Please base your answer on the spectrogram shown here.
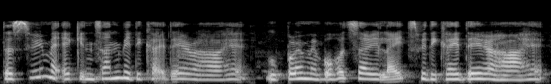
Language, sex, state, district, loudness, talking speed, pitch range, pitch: Hindi, female, Arunachal Pradesh, Papum Pare, -15 LUFS, 205 wpm, 235-260 Hz, 250 Hz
